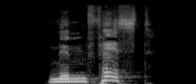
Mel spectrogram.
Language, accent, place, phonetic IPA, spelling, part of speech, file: German, Germany, Berlin, [ˌnɪm ˈfɛst], nimm fest, verb, De-nimm fest.ogg
- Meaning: singular imperative of festnehmen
